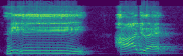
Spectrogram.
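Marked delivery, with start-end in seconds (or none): 0.1-1.3 "نِهِ" slowly, the hee held long; lengthened vowel. Shown as a demonstration. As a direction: stretch the last vowel of "نِهِ" on a level note. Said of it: "ایک الف کی مقدار لمبا کریں گے". ("نِهِ" کو لمبا کھینچ کر)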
